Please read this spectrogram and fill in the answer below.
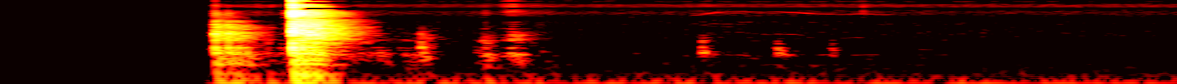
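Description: Silence, then about a second in two sharp knocks followed by a few light clicks: coloured pencils being set down and picked up on a tabletop.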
